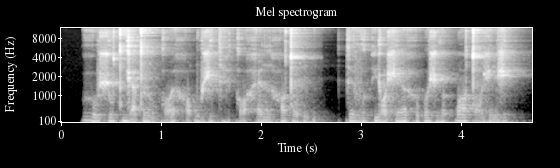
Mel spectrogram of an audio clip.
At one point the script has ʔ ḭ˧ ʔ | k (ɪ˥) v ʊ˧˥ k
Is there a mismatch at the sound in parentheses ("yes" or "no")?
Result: no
